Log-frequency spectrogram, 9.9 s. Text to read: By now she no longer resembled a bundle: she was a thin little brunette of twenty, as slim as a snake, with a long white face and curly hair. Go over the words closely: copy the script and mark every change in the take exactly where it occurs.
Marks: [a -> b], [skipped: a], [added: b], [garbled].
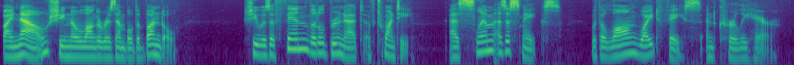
By now she no longer resembled a bundle: she was a thin little brunette of twenty, as slim as a [snake, -> snakes] with a long white face and curly hair.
